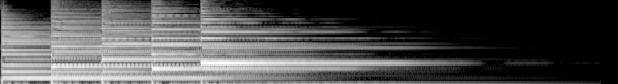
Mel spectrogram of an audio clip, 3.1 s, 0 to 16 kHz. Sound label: Db 6th Flat 5th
